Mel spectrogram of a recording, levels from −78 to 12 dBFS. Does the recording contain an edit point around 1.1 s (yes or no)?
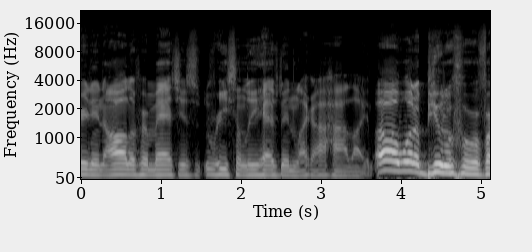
no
